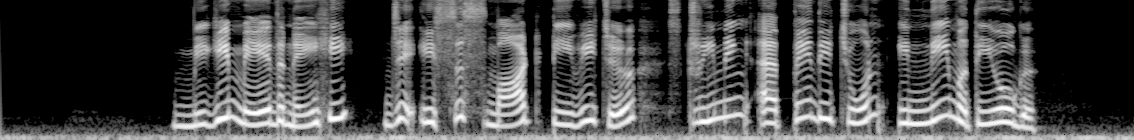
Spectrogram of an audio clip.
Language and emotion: Dogri, surprised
